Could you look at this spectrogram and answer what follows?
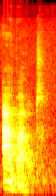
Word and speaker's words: about: About, or is it about? About, it's about. Stress on the second syllable.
